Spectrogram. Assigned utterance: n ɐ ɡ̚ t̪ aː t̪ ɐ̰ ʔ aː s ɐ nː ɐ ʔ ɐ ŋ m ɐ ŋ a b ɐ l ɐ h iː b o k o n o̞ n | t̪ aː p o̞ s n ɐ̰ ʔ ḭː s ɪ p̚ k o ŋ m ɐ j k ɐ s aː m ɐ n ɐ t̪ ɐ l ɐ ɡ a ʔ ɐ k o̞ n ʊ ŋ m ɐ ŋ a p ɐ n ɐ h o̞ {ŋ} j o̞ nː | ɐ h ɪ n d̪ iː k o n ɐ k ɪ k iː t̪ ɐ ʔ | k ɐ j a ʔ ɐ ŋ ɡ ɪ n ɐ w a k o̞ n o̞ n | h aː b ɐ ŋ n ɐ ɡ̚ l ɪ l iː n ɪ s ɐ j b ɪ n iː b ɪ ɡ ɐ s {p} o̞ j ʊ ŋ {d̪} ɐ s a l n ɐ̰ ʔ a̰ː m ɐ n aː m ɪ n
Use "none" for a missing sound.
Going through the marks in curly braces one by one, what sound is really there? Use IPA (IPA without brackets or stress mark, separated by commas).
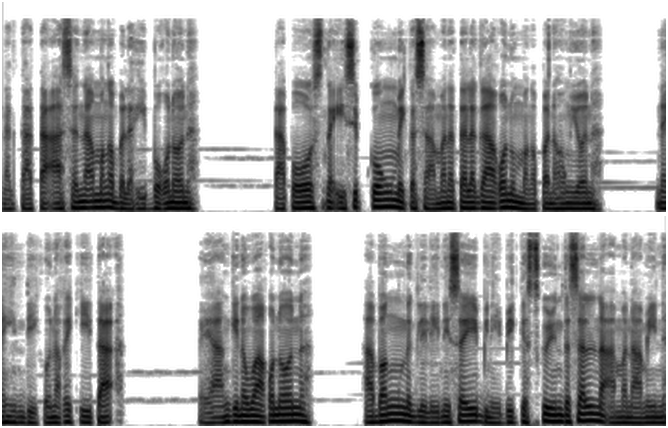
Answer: ŋ, k, d̪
